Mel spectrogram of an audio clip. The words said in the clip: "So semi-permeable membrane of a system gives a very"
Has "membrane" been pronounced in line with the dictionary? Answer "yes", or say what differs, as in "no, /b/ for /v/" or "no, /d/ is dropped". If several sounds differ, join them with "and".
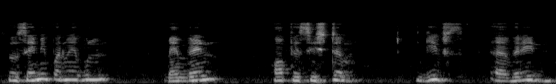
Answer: yes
